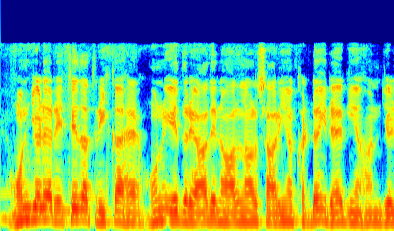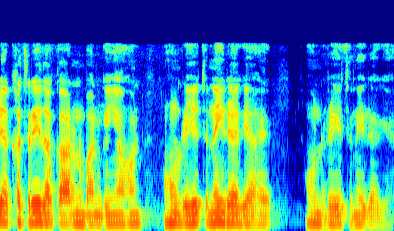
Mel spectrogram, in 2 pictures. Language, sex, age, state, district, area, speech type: Punjabi, male, 60+, Punjab, Fazilka, rural, spontaneous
